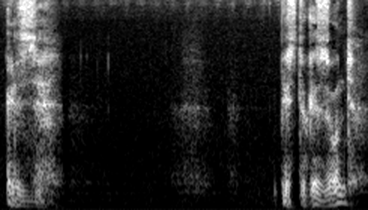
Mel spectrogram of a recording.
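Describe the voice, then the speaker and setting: An actor playing a superstitious, fearful village man in a German radio play, husky and creaky, giving hushed, urgent warnings. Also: extremely low pitch, lively intonation, drawn-out words, full character voice. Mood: relieved awe.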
